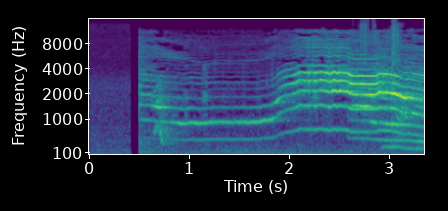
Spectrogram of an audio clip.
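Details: Pet cat from a funny compilation letting out a loud, drawn-out harmonic meow that holds level, then climbs in pitch and swells louder toward the end, lasting about three seconds.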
